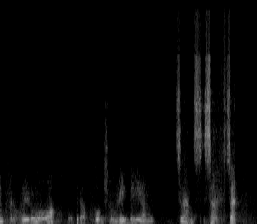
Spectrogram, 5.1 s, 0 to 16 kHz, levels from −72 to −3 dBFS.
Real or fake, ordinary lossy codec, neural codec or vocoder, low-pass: fake; Opus, 16 kbps; codec, 44.1 kHz, 0.9 kbps, DAC; 14.4 kHz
